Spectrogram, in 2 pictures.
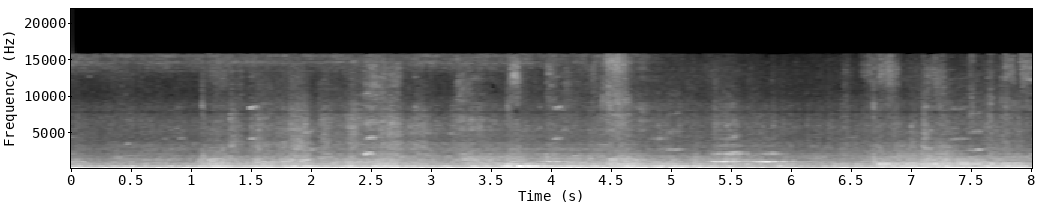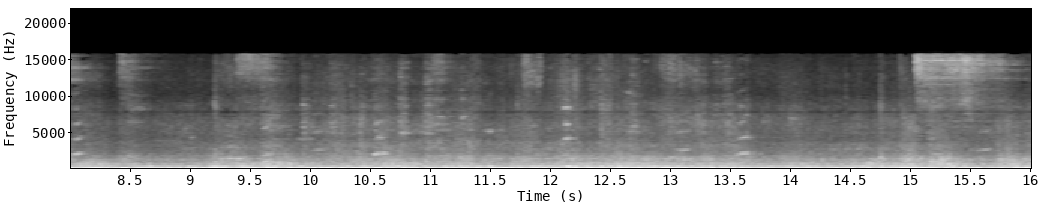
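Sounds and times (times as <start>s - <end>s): rumble of train wheels on rail: 0.0s - 16.0s
high wheel squeals: 3.6s - 6.2s.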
